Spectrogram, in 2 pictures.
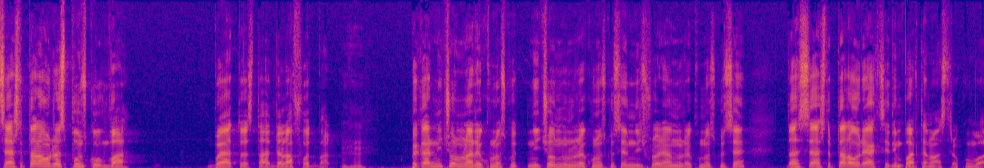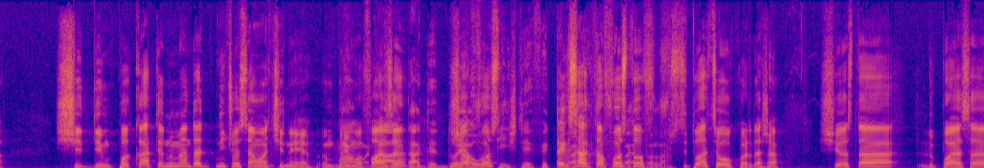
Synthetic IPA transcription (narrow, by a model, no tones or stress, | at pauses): seaʃt̪e̞p̚t̪alaunrəspunskumva | bəjat̪uəst̪ad̪e̞lafo̞t̪̚ba̰l | pe̞kaɾe̞nit͡ʃonulaɾe̞kuno̞skut̪̚nit͡ʃʲonure̞kuno̞skusenit͡ʃflo̞ɾianːuɾe̞kuno̞skuse̞ | d̪aseaːʃt̪e̞p̚t̪alao̞ɾeak̚t̪sie̞d̪inpart̪eanoast̪ɾə̰kuɱva̰ | ʃid̪inpəkat̪e̞numʲad̪at̪nit͡ʃʲo̞seamət͡ʃine̞je̞ɨ̰npɾiməfazəd̪ad̪ed̪oʃia̰fost̪iʃt̪efekt̪eɡak̚t̪afo̞so̰sit̪uat̪sieokord̪eaʃ̬a | ʃiəst̪a | d̪upajasa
